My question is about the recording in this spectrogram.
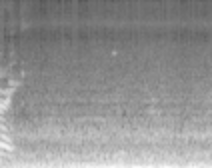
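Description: Steady low drone of a car's engine and tyres on the highway, heard from inside the moving car's cabin.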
